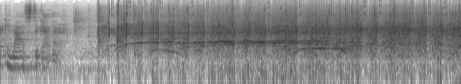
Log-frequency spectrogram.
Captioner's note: audience cheering and applauding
